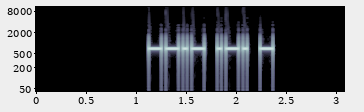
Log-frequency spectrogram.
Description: Morse code, heard as a keyed tone, about 28 wpm, 700 Hz. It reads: QRT
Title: Q-Codes Repeated 3x 28wpm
